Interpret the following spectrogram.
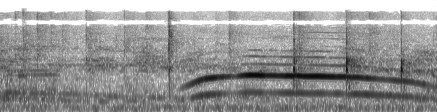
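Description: One high voice lets out a single long cheer that rises, holds and falls away, amid a few sharp hand claps and the chatter of a crowded restaurant.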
